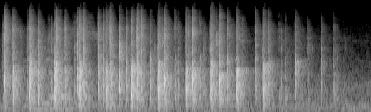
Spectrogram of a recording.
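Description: A church congregation claps hands together in a quick, uneven rhythm, a dense run of sharp claps that carries on for several seconds before thinning out and stopping.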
